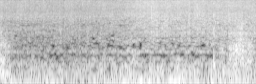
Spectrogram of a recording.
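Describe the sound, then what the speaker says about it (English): Chopped onions sizzle and crackle in a dry pan with no oil, a soft continuous hiss at moderate distance that swells slightly toward the end, without any speech. "I'm going to put these onions in"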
